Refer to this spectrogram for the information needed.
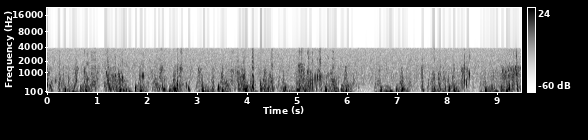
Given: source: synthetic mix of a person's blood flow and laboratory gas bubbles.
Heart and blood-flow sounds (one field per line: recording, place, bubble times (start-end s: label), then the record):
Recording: Doppler ultrasound of blood flow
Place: precordium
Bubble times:
0.00-0.30 s: bubbles
0.40-0.46 s: bubbles
0.50-0.63 s: bubbles
0.71-1.05 s: bubbles
1.12-1.62 s: bubbles
1.87-1.97 s: bubbles
2.07-2.40 s: bubbles
2.48-2.88 s: bubbles
3.01-3.08 s: bubbles
3.27-3.35 s: bubbles
3.48-4.17 s: bubbles
4.23-4.55 s: bubbles
4.95-5.52 s: bubbles
5.56-5.84 s: bubbles
7.46-7.55 s: bubbles
7.69-8.07 s: bubbles
8.26-8.48 s: bubbles
8.86-9.49 s: bubbles
From the record:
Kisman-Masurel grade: 332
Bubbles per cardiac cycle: rolling drumbeat, 9 or more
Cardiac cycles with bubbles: 50 to 99%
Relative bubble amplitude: moderate (0.250 to 0.450)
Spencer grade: 3 (all of the cardiac periods contain showers or single bubble signals, but not dominating or overriding the cardiac motion signals)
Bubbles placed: only in the low amplitude regions of the cardiac cycle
